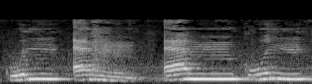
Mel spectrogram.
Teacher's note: يأتي حرف الميم بانطباق الشفتين. كن أم أم كن، شوفي أم اتقفل مع بعضه، ما تقوليش أم كنتم أم كنتم، هي مش أم كنتم، هي أم كنتم.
